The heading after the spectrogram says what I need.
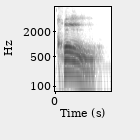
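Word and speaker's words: כל: We We pronounce that Cole.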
